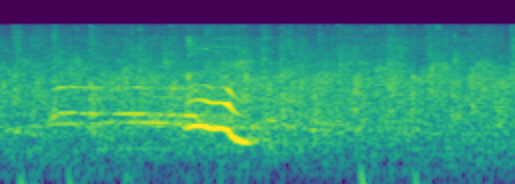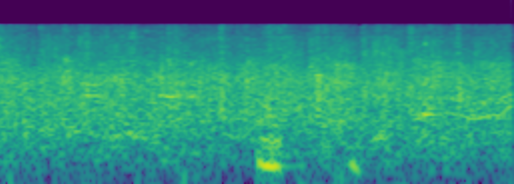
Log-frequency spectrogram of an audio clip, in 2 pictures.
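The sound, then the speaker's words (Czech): An audience applauds with dense, continuous clapping at an even level throughout. A voice sounds briefly over the applause near the start and again later. “a zbytek Slovenska až povstane a zatleskáme jim.”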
